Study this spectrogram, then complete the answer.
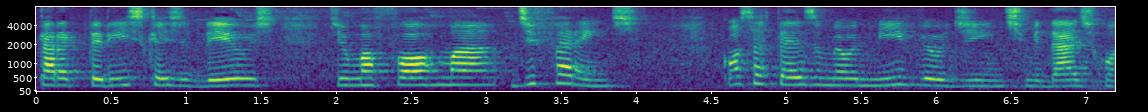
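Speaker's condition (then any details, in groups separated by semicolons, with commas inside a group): No condition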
